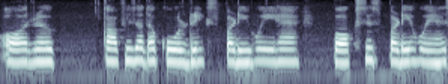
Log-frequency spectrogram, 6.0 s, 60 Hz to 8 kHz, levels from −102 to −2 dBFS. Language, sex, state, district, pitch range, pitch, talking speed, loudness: Hindi, female, Punjab, Kapurthala, 215-230 Hz, 225 Hz, 110 wpm, -14 LUFS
